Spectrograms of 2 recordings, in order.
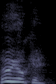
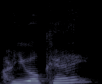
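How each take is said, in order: First: It is said in a frantic, panicked way. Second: It is said in a calm, steady way. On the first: The adult is alarmed by the injury. The speaker calls it wrong. "saying that just in a frantic sort of way" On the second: The adult sees the child is fine. The speaker calls it right. "handles it with stability, saying, ... But is not frantic"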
